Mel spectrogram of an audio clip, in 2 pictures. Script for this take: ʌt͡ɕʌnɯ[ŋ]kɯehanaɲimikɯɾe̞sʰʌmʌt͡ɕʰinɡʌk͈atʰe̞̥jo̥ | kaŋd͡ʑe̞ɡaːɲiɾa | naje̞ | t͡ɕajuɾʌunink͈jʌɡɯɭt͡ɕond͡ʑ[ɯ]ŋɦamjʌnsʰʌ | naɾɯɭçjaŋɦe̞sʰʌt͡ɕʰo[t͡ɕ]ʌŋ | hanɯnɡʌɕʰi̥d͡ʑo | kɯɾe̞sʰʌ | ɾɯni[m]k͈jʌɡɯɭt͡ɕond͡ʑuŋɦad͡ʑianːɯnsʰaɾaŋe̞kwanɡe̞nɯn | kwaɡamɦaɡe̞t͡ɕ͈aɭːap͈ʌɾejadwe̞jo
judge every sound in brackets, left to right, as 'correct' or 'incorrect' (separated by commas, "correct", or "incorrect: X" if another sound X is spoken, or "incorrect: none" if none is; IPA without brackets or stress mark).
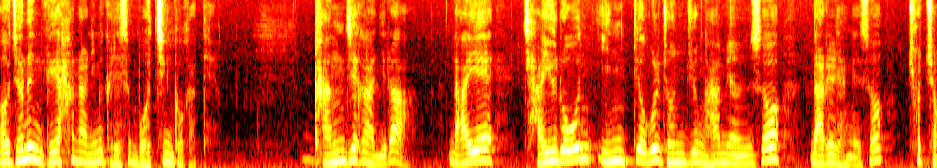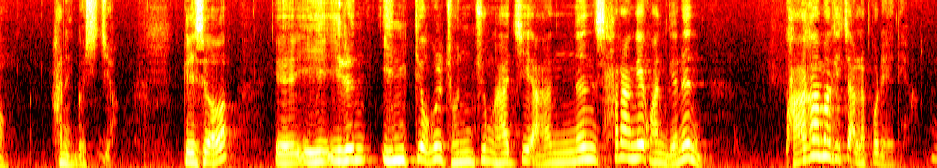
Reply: incorrect: n, incorrect: u, incorrect: t͡ɕʰ, incorrect: n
